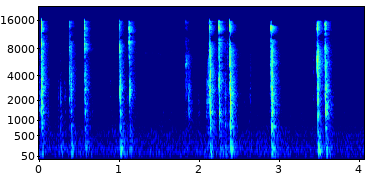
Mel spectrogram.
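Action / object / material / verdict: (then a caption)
tap / plastic mechanical keyboard keys / plastic / none. Bare fingertips with short nails, one finger bandaged, type on a backlit black mechanical computer keyboard with plastic keycaps labeled in Korean and English and a yellow backlight. About twelve quick, bright, clicky key taps land in uneven clusters, each dying away almost instantly into quiet.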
